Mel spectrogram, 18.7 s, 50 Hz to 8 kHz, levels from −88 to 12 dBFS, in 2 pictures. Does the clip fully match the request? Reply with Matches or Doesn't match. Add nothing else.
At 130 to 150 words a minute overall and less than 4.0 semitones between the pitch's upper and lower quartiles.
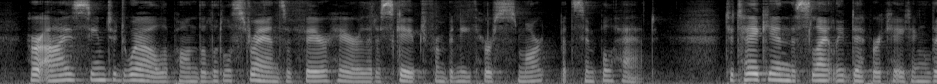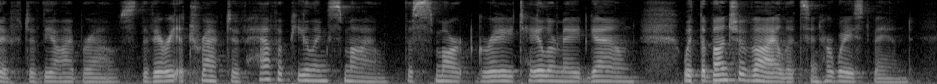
Doesn't match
